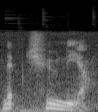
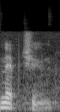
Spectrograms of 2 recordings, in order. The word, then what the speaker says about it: Neptune: IF, Miss Compa and Miss Neptunia. I thought that was Neptune. Neptune and Neptune. Why can no one seem to say her name properly?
